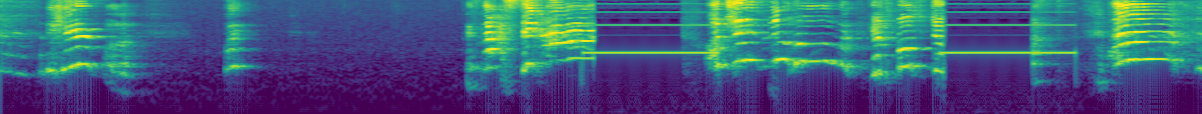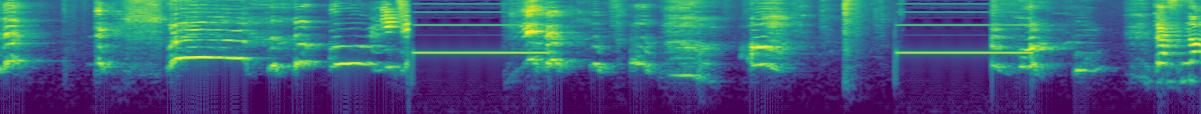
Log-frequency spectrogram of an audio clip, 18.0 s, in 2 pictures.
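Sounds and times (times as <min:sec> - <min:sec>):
censor bleep: 0:04.5 - 0:05.6, 0:07.1 - 0:08.1, 0:12.1 - 0:13.1, 0:15.8 - 0:16.8
high-pitched yelps and laughter: 0:08.2 - 0:12.0, 0:12.8 - 0:14.0.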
